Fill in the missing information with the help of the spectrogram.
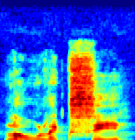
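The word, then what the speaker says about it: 勞力士: And yeah, in Cantonese, Rolex is pronounced Lolixi, and Gam means gold.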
